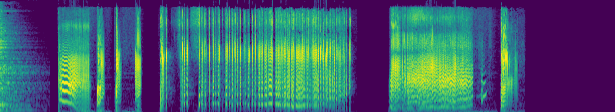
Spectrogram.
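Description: Outro music fading out, then a run of loud, rasping, fart-like noises: a few short ones, one with a falling pitch, then two long buzzing ones, ending about ten and a half seconds in.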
